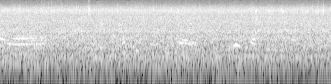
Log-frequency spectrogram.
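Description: Steady rushing of a waterfall and its whitewater rapids.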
